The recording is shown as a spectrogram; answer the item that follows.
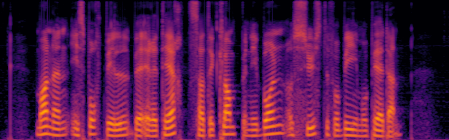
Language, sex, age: Norwegian, male, 29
